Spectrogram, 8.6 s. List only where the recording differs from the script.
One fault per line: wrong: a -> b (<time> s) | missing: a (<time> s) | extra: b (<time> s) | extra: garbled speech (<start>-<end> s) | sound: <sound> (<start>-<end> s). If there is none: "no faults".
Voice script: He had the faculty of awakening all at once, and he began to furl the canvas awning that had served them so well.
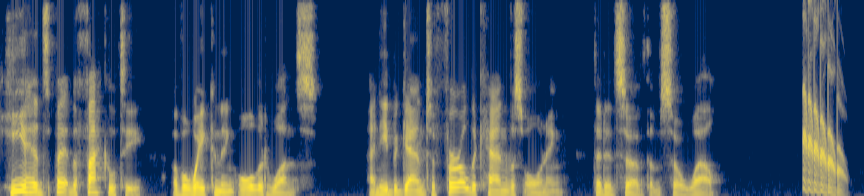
extra: spent (0.4 s)
sound: chirp (8.0-8.5 s)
